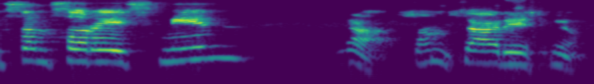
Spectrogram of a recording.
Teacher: so the A basically disappears, becomes zero value. So in samsare smin, samsare smin, O disappear.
